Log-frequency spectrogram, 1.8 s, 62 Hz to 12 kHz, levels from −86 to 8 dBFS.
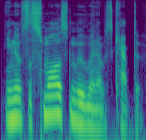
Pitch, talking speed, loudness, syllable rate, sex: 125 Hz, 260 wpm, -17 LUFS, 8.1 syllables/s, male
